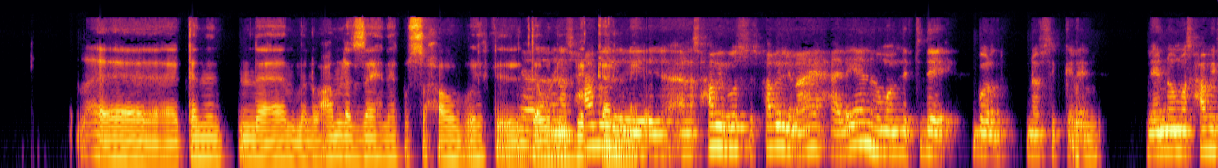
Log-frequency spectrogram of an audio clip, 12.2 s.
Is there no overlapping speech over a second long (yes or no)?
no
